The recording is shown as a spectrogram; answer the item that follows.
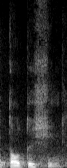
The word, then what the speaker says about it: Tao Te Ching: audiovisual o tao-te-king inscreve-se dodge din-din mas a pronúncia é um eu gosto mais antigo é Tao te Ching o livro do tal e aí eu frutos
